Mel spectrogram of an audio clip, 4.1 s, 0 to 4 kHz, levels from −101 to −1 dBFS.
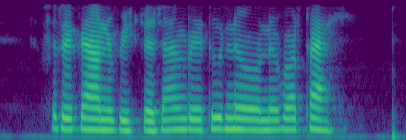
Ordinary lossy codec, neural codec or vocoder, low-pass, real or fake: none; codec, 16 kHz, 8 kbps, FunCodec, trained on LibriTTS, 25 frames a second; 3.6 kHz; fake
